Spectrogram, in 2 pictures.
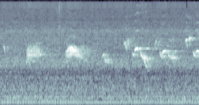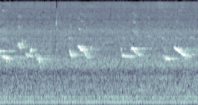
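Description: A Northern mockingbird sings a steady run of varied, clear chirps and short slurred notes, about two a second, over a constant low rumble of distant traffic.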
